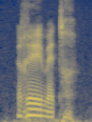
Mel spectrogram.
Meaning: to reemit
- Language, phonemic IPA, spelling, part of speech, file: French, /ʁe.e.mɛtʁ/, réémettre, verb, LL-Q150 (fra)-réémettre.wav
